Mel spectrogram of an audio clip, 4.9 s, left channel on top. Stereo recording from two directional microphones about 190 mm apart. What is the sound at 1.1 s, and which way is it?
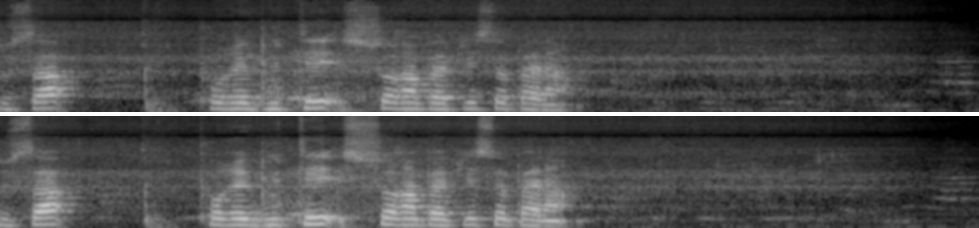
Speech, 45° right (ahead or behind).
